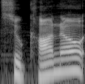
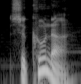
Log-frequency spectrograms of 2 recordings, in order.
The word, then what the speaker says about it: Sukuna: Not Sukano, it's Suk Sukuna.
